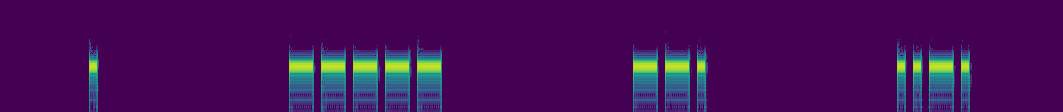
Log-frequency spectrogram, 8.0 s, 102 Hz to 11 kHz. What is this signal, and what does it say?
Morse code, heard as a keyed tone, about 20 wpm, spaced as for 5 wpm, 700 Hz. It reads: E0GF
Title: USA Call Signs - 6 Characters - 8x Character Spacing - 20wpm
